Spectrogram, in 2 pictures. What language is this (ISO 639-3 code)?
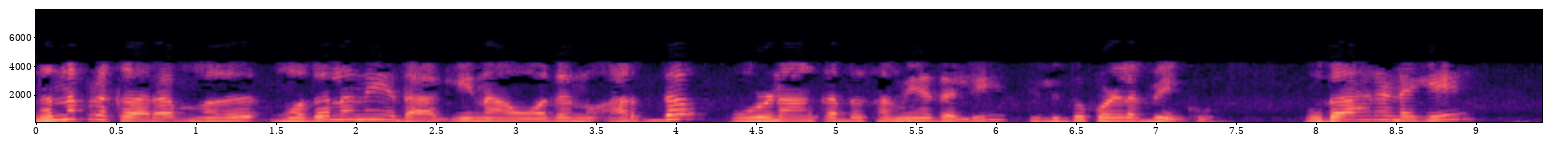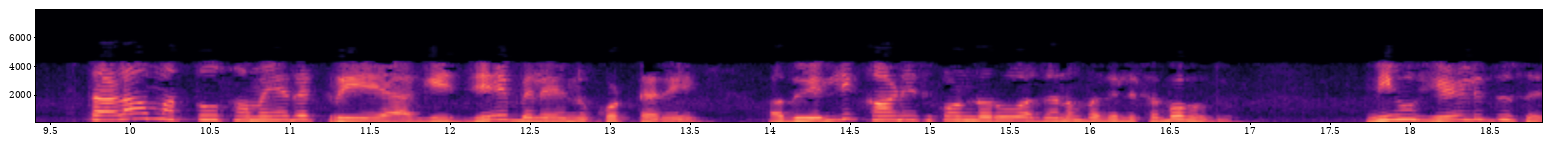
kan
